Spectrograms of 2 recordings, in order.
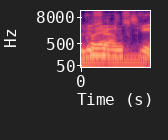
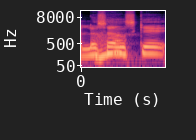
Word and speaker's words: Lusensky: Uttalar jag ditt efternamn rätt? – Helt Lusensky. Korrekt. Ibland blir det Lusensky och Luseng och sådär. Lusensky det är 5 stjärnor på det.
